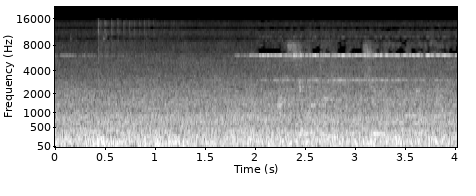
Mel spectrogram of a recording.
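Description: Steady rumble and hiss of a Shinkansen train standing at the platform with its equipment running, a faint high-pitched whine over it.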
